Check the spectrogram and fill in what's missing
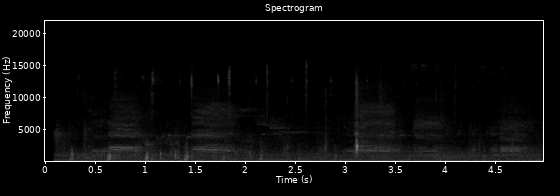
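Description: A crow gives a few harsh, hoarse caws, spaced irregularly over five seconds, against a steady low rumble and some sharp clicking noises.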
